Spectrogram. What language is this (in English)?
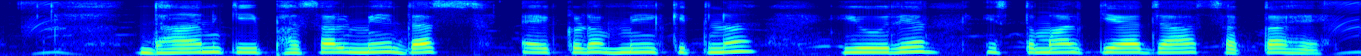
Hindi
